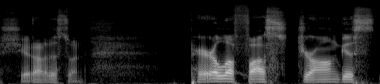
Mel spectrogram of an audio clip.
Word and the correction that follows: Parelaphostrongylus: Wait, nope, already screwed it up. Parelaphostrongylus tenuous.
